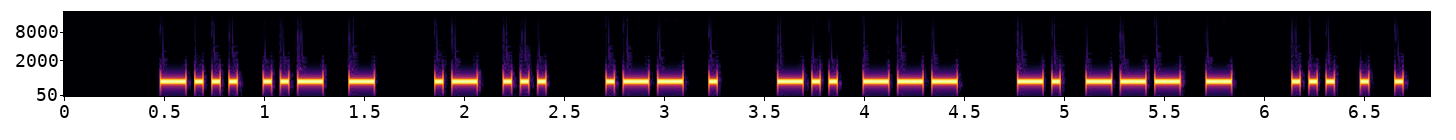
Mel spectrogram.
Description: Morse code, heard as a keyed tone, about 28 wpm, 700 Hz. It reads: BUT AS WE DO NOT SEE
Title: Sentences from Top 1600 Words 28wpm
